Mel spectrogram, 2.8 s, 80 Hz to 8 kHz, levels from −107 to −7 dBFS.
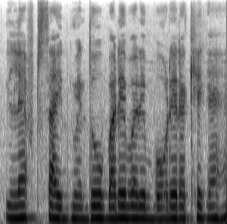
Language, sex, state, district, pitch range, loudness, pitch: Hindi, female, Bihar, Patna, 155-165 Hz, -14 LUFS, 160 Hz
